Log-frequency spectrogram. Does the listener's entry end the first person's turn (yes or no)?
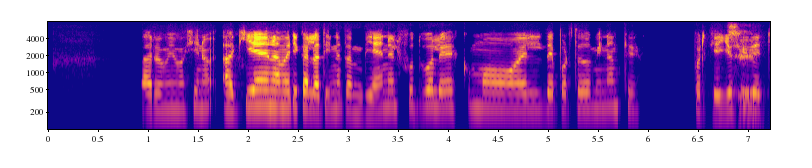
no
